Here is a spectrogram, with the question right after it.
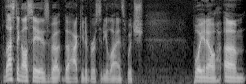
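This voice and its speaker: A man co-hosting a sports podcast, talking in a casual, animated way with bursts of emphasis. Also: low voice, clear, resonant tone, no room sound. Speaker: podcast co-host.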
